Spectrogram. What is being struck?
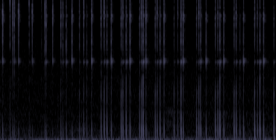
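Glazed ceramic mug tapped with fingernails.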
